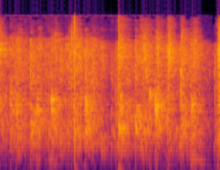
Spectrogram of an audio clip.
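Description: Audience clapping: many hands applauding together, steadily through the pause.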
